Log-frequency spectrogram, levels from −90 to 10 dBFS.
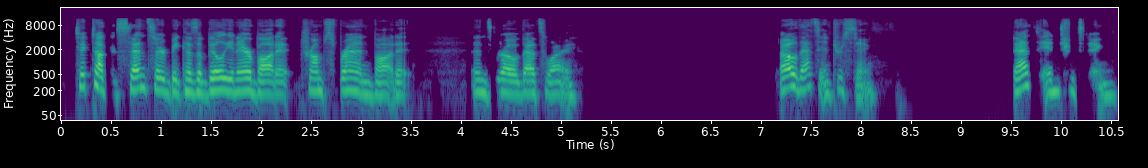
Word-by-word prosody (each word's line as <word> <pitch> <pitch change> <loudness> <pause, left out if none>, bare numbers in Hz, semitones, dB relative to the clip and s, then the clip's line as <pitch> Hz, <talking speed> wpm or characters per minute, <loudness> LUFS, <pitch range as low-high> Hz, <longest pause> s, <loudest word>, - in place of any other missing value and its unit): TikTok 250 -4 +4
is 155 - -8
censored 210 -1 +2
because 185 0 -2
a 185 - +2
billionaire 195 +1 +3
bought 170 -2 +3
it. 165 - -5
Trump's 195 -1 -3
friend 195 -6 -1
bought 160 +1 -1
it, 160 - -7 0.6
and 185 -2 -5
so 175 -3 +2
that's 175 +2 -1
why. 160 -3 -4 2.0
Oh, - - +7
that's 225 +3 -2
interesting. 165 +6 -10 1.4
That's 260 +2 +2
interesting. 180 -5 -7
185 Hz, 120 wpm, -23 LUFS, 165-200 Hz, 2.0 s, Oh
